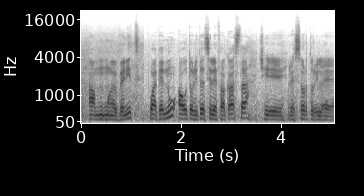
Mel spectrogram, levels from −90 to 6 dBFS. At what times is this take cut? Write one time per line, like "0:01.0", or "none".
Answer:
0:01.2
0:04.1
